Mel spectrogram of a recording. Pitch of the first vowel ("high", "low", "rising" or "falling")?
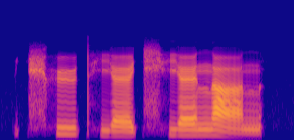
high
